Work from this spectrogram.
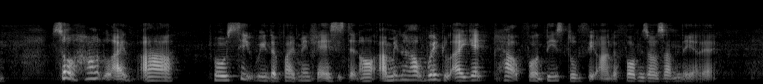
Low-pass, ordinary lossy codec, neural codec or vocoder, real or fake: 7.2 kHz; none; codec, 24 kHz, 0.9 kbps, WavTokenizer, small release; fake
